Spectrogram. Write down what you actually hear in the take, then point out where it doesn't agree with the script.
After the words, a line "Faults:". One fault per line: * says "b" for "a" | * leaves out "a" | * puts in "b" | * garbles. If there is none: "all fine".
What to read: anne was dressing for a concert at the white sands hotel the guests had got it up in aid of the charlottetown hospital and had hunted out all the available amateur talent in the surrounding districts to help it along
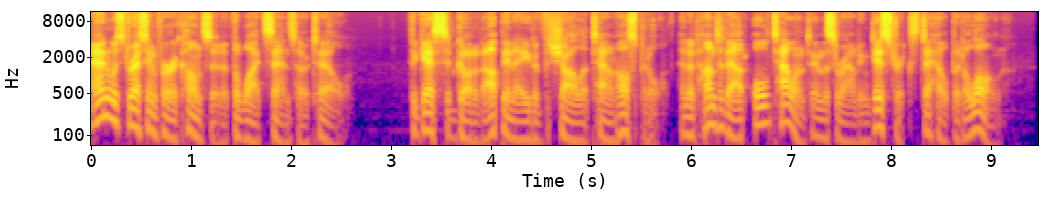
anne was dressing for a concert at the white sands hotel the guests had got it up in aid of the charlottetown hospital and had hunted out all talent in the surrounding districts to help it along
Faults:
* leaves out "the available amateur"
